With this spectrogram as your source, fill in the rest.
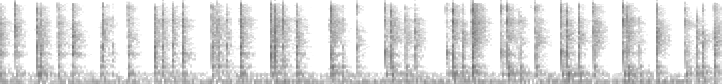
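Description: A Clorox disinfecting wipes canister, a hollow plastic cylinder, is tapped with long painted fingernails while being rotated slightly. The result is a quick, irregular run of dry, clicky taps with a short hollow tone and almost no ring, over a faint low rumble.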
